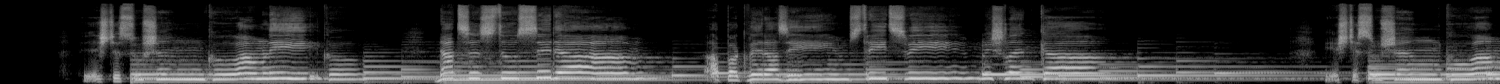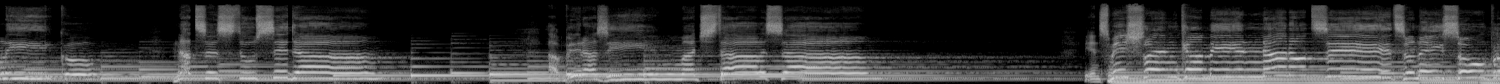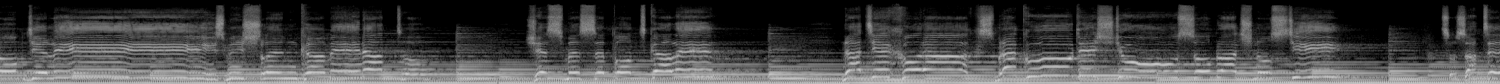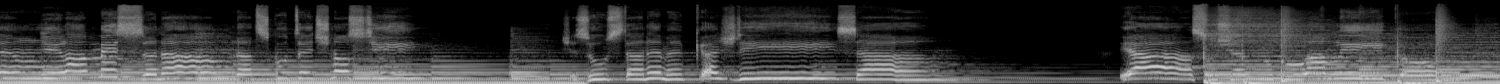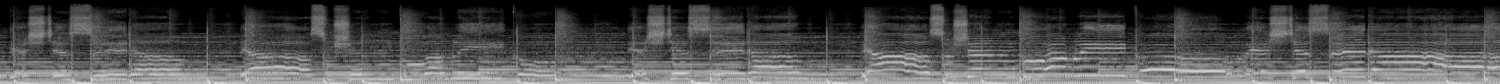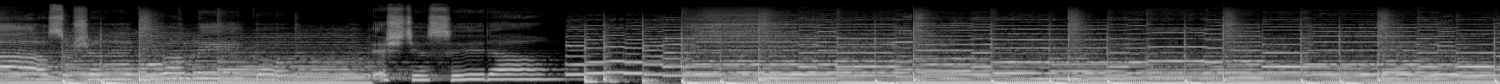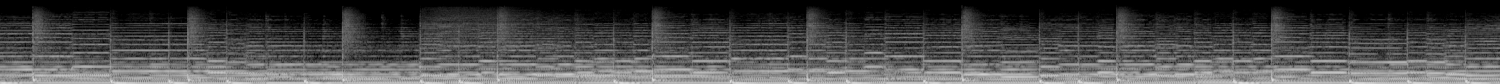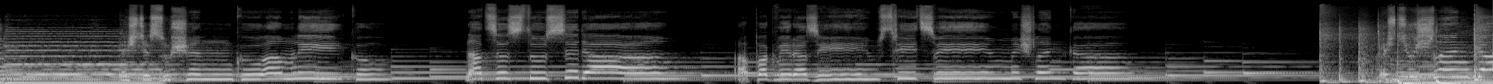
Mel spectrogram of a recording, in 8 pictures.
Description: Manželka prohlásila, že by si dala nějakou sušenku a mlíko, tak jsem se toho chytil. Suno 4.5 pro, s jednou chybou ve výslovnosti v jednom slově, při opakování téže fráze ke konci už je výslovnost v pořádku, červenec 2025.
